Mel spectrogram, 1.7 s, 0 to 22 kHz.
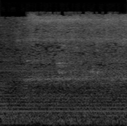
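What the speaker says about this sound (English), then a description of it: "We'll put 200 milliliters of tap water in this bottle" Tap water poured into a bottle, a soft continuous splashing hiss at low level, steady throughout the short stretch with no voices.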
